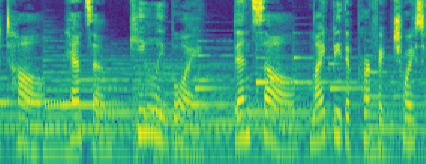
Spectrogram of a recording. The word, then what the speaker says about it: Saul: pray for a tall, handsome, kingly boy, then Saul might be the perfect choice for you. Quick facts on Saul. Gender, boy. Origin, Hebrew. Number of syllables, 1. Ranking popularity, 439. Pronunciation, Sawl.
